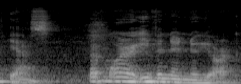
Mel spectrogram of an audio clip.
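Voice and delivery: ordinary delivery

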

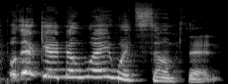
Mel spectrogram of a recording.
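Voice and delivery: high, loud mocking voice; squeaky voice mocking the masses. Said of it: "and they're like".

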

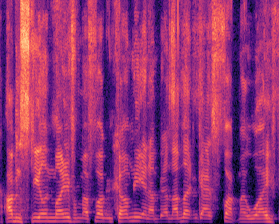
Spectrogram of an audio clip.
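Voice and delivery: high-pitched, mock-weepy blurting; imitated crying drunk. Drunk passenger confesses to the young driver, mock crying. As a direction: blurt it out as a tearful drunk, put on. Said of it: "and he's crying".

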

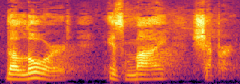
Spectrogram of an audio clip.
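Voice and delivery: low, spaced-out phrases fading almost to a whisper; slow recitation. Shown as a demonstration. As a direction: recite it slowly, letting each phrase settle. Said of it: "say that slow".

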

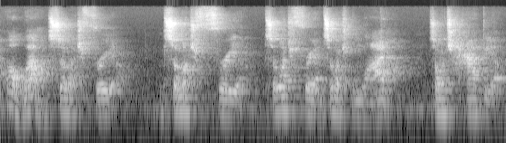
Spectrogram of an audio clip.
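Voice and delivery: soft, wondering sense of release; quiet relief. Acted. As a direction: let it out softly, as if unburdened. Imagined relief after letting go.

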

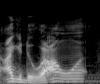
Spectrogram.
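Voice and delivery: ordinary talk

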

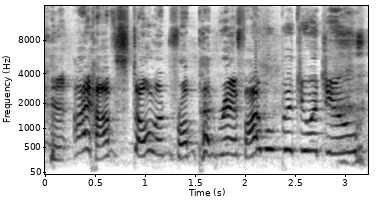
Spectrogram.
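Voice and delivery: high goblin squeal; hammed-up storybook creature; thieving hobgoblin. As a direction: proclaim a theatrical farewell as a goblin. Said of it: "bartender was an actual hobgoblin".

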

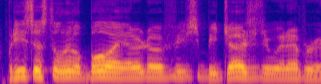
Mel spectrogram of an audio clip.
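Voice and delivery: high and fast, a put-on pleading Mac; mock Mac voice. Quoting Mac's excuse for boy.

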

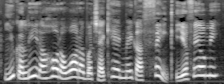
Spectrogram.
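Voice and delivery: high, loud comedian quote, hammed up; loud mock stand-up delivery; Cat Williams impression. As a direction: belt it out like a stand-up punchline. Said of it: "I always think of Cat Williams".

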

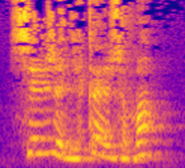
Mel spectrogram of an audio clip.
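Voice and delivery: the slave's shocked cry; greatly startled. Acted. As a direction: jump back startled. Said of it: "他大惊地说".

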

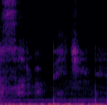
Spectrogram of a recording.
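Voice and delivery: breathy stage whisper. Real, not acted. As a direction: whisper it under your breath. Whispered aside about choking.

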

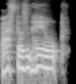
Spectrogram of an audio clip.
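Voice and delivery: lightly mocking the know-all; smug cashier. Imitating the shop guy who refuses the ID, lightly smug. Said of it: "he's like".

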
